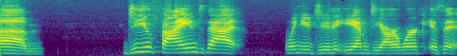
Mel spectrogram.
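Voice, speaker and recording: The background is quiet. A woman with a medium pitch speaks in an animated, enthusiastic tone. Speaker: host of a web show, therapist. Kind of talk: casual chat, interview with her brother. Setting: recorded remotely, video or call.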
